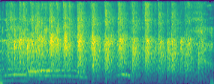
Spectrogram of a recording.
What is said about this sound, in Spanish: Es que aquí en un directo ahí pues tenemos público. Un aplauso, un aplauso, venga.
